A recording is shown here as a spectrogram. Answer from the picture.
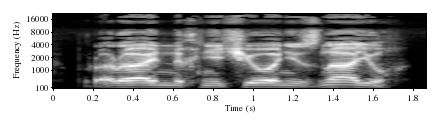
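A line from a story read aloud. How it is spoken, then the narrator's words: Young man sighing. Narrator (Russian): вздохнул парень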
